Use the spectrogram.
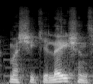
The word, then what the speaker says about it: machicolations: In the first video, link in the description, Matt brings forth the alternative pronunciation machicolations as opposed to machiculation, basing the idea on the modern French tendency of pronouncing the digraph ch as sh.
